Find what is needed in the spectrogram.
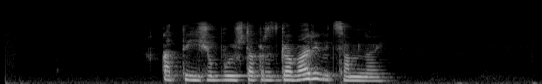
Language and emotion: Russian, angry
